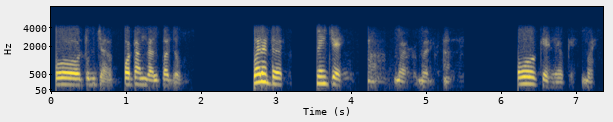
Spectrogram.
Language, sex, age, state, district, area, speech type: Goan Konkani, male, 60+, Goa, Bardez, urban, conversation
